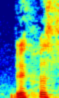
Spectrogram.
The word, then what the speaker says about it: breakfast: Breakfast is pronounced as breakfast. Both the vowels, the two vowels in break and fast are short vowels.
